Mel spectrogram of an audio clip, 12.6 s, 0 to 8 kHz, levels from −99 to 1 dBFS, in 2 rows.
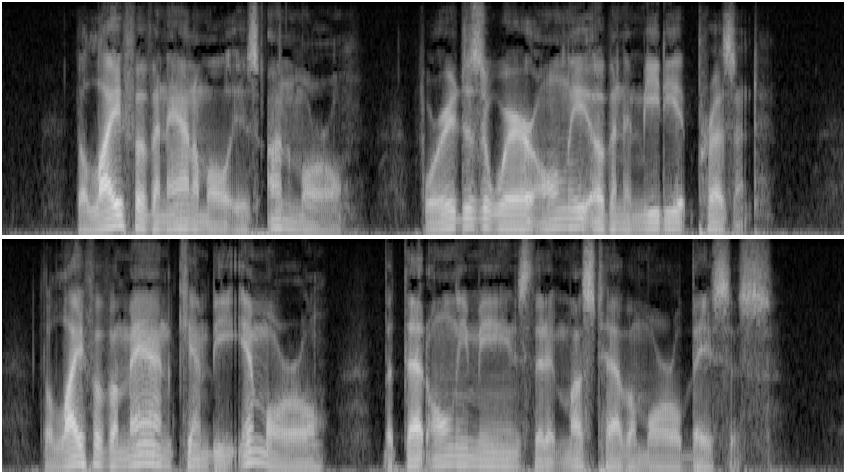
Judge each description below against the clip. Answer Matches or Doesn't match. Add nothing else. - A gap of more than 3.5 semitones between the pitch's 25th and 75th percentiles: Matches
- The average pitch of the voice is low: Matches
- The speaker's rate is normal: Matches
